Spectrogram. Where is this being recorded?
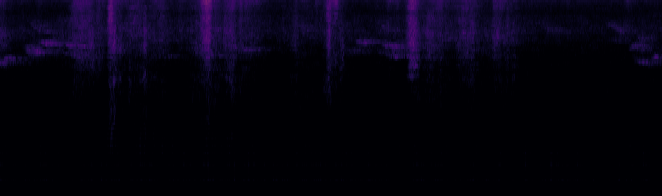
in a park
